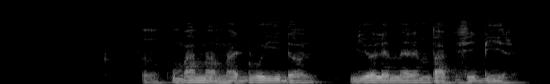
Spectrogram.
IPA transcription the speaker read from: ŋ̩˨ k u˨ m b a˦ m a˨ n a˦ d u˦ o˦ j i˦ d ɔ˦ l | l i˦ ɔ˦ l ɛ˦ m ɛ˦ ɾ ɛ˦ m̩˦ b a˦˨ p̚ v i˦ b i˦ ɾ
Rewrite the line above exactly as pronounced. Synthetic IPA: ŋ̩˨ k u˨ m b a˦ m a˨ m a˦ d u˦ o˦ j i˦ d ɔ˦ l | l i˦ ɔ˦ l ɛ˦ m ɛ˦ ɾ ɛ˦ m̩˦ b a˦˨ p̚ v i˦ b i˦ ɾ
